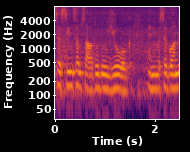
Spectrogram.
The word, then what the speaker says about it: yoga: It is actually called yog and not yoga.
